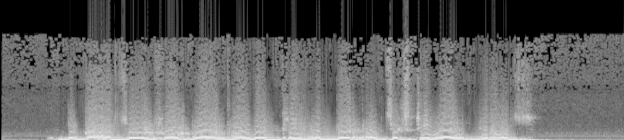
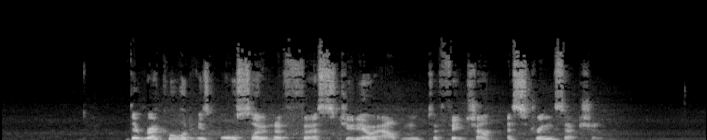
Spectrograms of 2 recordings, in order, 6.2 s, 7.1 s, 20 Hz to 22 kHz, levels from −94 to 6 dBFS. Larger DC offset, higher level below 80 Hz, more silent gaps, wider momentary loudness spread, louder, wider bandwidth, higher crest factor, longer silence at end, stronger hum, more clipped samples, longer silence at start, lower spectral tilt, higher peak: neither; first, -28 dBFS vs -64 dBFS; neither; second, 5 LU vs 10 LU; first, -5 LUFS vs -23 LUFS; about the same, 17 kHz vs 15.5 kHz; second, 6 dB vs 20 dB; second, 0 s vs 1.05 s; neither; first, 0.2% vs under 0.1%; second, 0.05 s vs 1.3 s; first, -6 dB/octave vs -3 dB/octave; first, 0 dBFS vs -6 dBFS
